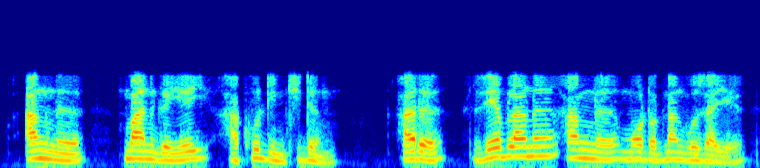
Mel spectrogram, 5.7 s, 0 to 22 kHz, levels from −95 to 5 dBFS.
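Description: This speech clip was likely squeezed through Opus compression at a very low rate in its music (CELT) mode, consistent with roughly 12 kbps, narrowing the band so nothing survives above 4.2 kHz. Throughout, the speech sounds dull, rough and grainy, with heavy codec damage.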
